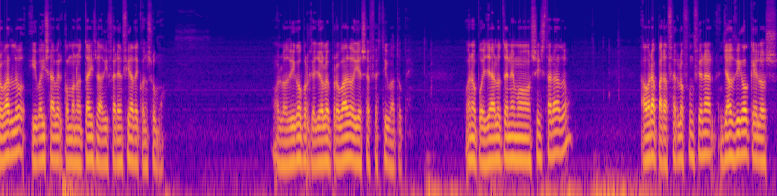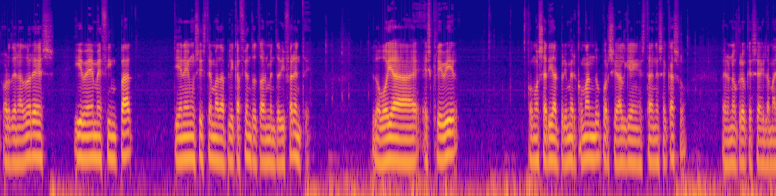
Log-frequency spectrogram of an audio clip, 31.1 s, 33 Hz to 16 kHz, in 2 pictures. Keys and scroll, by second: 0.0-1.9 typing, 12.5 ctrl+l, 21.7-26.3 typing, 29.1-31.0 typing.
